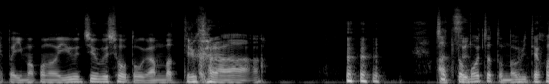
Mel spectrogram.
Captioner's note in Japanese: 笑い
